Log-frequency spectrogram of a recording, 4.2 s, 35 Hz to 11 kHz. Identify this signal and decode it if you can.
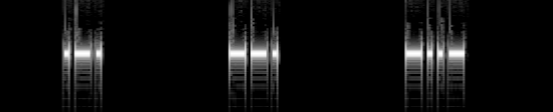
Morse code, heard as a keyed tone, about 30 wpm, spaced as for 8 wpm, 700 Hz. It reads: RGX
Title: USA Call Signs - 6 Characters - 8x Character Spacing - 30wpm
